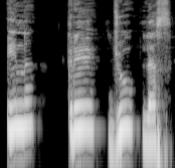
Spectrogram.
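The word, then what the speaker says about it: incredulous: इन क्रेजुलस, इनक्रेजुलस, इनक्रेजुलस। इनक्रेजुलस का मतलब होता है अविश्वसनीय, यानी जिस पर आपको भरोसा ना हो। जैसे यहाँ पे डी यू को हमें क्या पढ़ना है? जू।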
